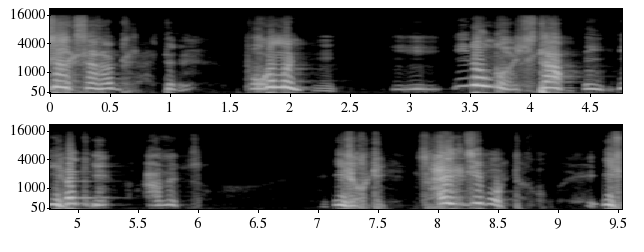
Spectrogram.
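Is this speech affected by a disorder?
Yes: cerebral palsy; fairly severe in childhood.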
